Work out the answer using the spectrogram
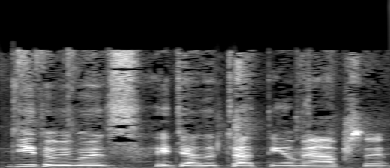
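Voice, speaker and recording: A woman from Pakistan, telling a home story in a relaxed, even way as a vlogger. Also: mid-range voice, normal speed, a little hiss or hum. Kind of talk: casual vlog narration. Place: home rooftop, outdoors.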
